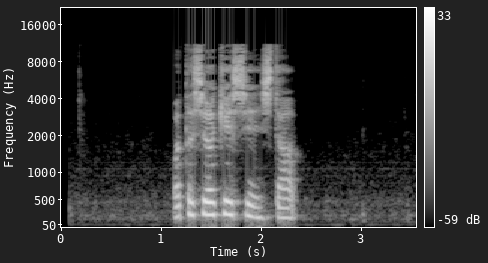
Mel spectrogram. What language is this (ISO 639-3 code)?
jpn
